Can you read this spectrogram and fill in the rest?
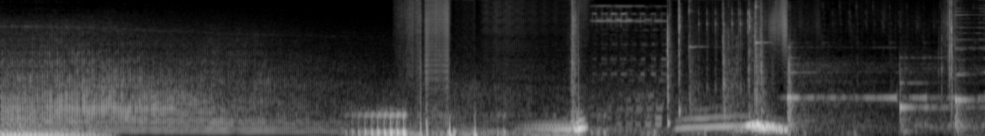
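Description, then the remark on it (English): A small old propeller plane flies into a thunderstorm, droning with a steady, buzzing engine hum that slowly drops in pitch, then gives way to a jumble of sharper clatters and whooshing sounds. “And obviously, my first question after listening to that is, why is this guy flying an old tiny plane straight into a thunderstorm?”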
